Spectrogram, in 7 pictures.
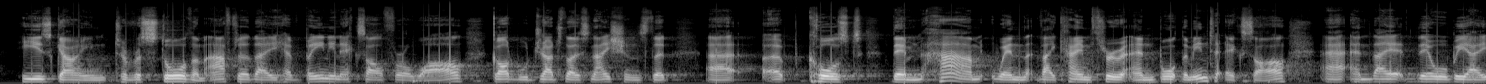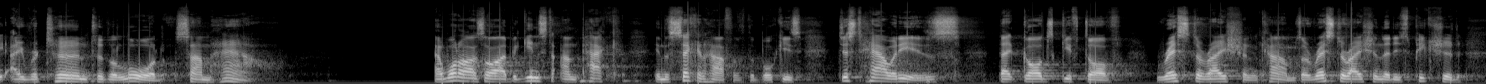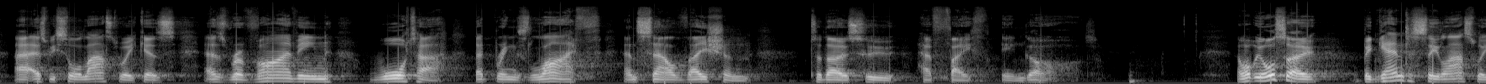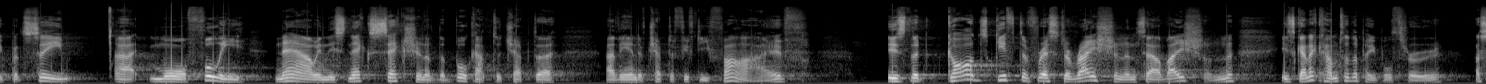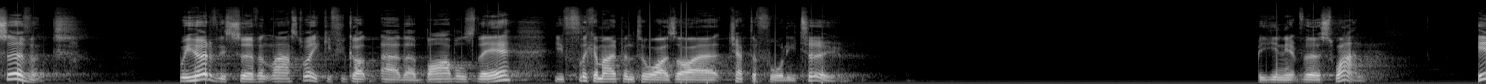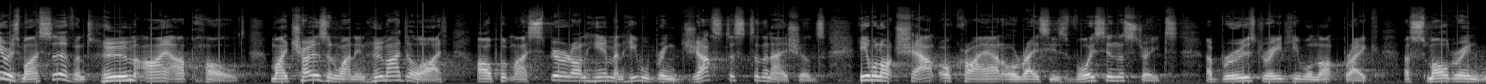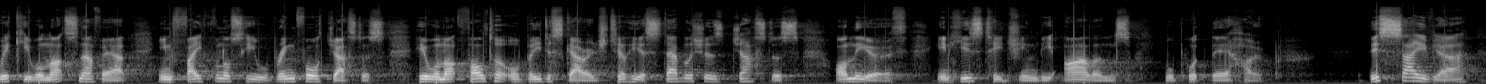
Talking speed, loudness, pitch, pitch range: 150 wpm, -20 LUFS, 125 Hz, 115-150 Hz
